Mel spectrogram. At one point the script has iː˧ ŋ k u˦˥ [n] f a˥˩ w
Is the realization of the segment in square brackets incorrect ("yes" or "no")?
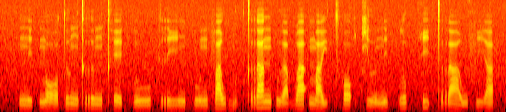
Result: no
